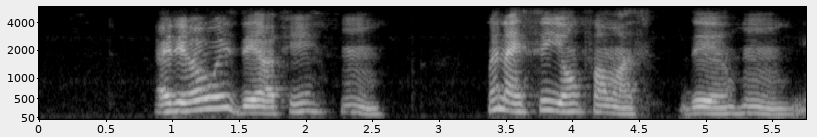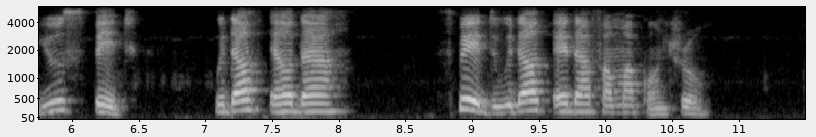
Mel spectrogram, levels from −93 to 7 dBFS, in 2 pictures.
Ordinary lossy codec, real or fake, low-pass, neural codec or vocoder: Opus, 32 kbps; real; 5.4 kHz; none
